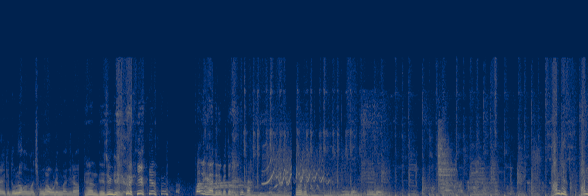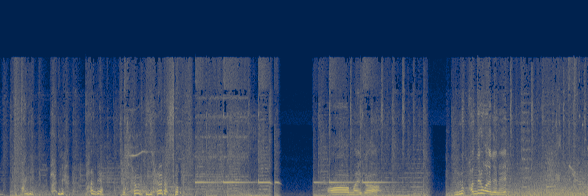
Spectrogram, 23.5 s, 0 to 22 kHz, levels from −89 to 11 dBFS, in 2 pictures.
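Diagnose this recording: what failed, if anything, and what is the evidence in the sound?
Sudden gain jump, digital gain stage: level and noise floor drop about 22 dB at 5.83 s for 0.09 s, then rise about 16 dB at 11.96 s to the end. The likely cause is a gain change applied without a ramp.

Short stall from a late packet, network jitter buffer: at 17.15 s the last sound holds for 90 ms until the late packet arrives, and then playback resumes with nothing lost.

Call audio freeze, network: at 17.32 s for 690 ms and at 20.31 s for 360 ms, the sound continues as a fading buzz before resuming. Delayed packets likely emptied the jitter buffer.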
